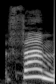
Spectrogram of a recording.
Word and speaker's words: femme: Femme, la lettre E suivie de deux M se prononce A comme dans femme ou évidemment.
